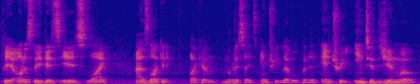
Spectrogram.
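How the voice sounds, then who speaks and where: A young man with a slight lisp chats in an easygoing way as podcast co-host. His voice is fairly low but bright and edgy. The room rings with echo and a faint background hiss. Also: fairly even intonation, fairly quick. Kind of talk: casual chat. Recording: echoey room with faint noise.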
